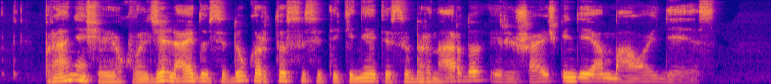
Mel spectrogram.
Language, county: Lithuanian, Vilnius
